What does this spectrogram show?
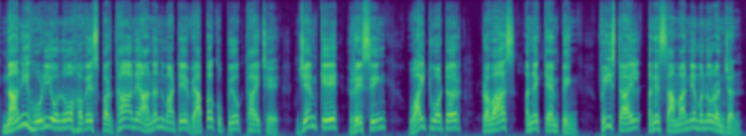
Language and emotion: Gujarati, neutral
